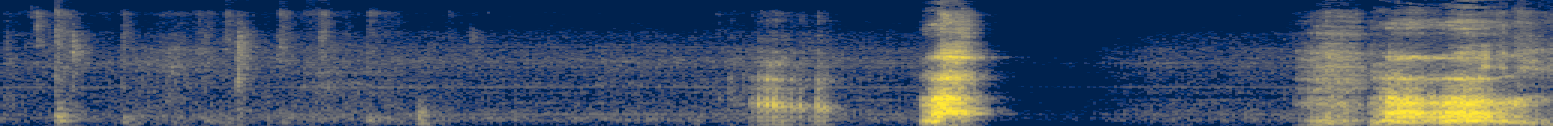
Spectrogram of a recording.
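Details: Sam, a pet dog, barks at a plush Snoopy toy that has sat on a shelf for months; he hates it in sunglasses. After faint early sounds come a short bark, a sharp loud bark, then a longer harsh bark.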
